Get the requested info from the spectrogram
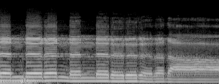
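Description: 1950s doo-wop vocal group singing a held close-harmony chord that slides down in pitch, with the bass and drum backing dropping out just after the start.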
